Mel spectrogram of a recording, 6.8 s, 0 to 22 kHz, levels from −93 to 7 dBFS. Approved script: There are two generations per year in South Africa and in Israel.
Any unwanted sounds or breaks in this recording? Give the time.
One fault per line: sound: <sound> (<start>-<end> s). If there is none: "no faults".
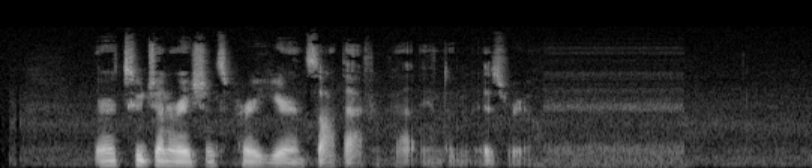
no faults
